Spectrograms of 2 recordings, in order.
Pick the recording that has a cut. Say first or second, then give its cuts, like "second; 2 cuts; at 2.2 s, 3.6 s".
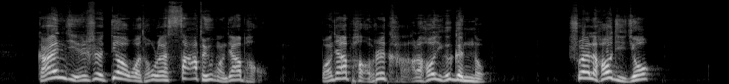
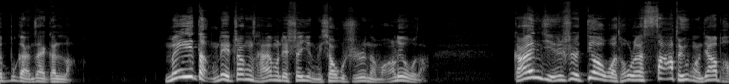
first; 1 cut; at 3.9 s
